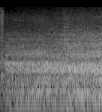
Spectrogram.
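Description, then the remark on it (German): A truck on a road near the Greek border rumbles and hisses steadily, growing slightly louder as it approaches, a continuous roar of engine and tyres with no talking. “Es kommt ein LKW.”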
